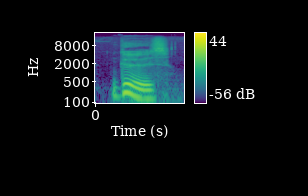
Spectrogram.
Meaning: 1. steam, vapor 2. (slang) idea (as in "have no idea about something")
- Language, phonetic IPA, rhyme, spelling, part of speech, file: Hungarian, [ˈɡøːz], -øːz, gőz, noun, Hu-gőz.ogg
